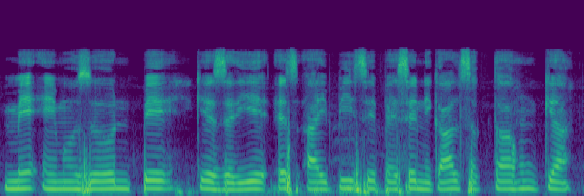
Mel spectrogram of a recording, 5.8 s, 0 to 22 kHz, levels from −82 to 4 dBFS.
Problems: constant background noise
